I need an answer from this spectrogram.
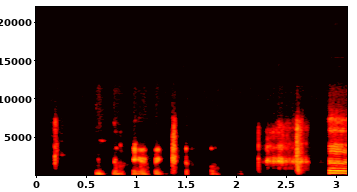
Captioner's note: laughing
